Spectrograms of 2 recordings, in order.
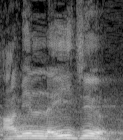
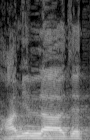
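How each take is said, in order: First: The word ends with an 'ay-zeu' sound. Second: The word ends with an 'ah-jeh' sound. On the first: This is the more common way today. "요즘은 에이즈로 발음을 많이 합니다" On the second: This is the older way of saying it. "아제로 발음했죠"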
